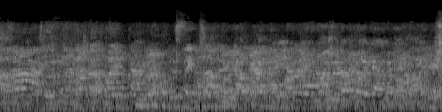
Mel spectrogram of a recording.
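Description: Crowded restaurant chatter: many diners talking at once, a steady, noisy hubbub of overlapping voices.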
